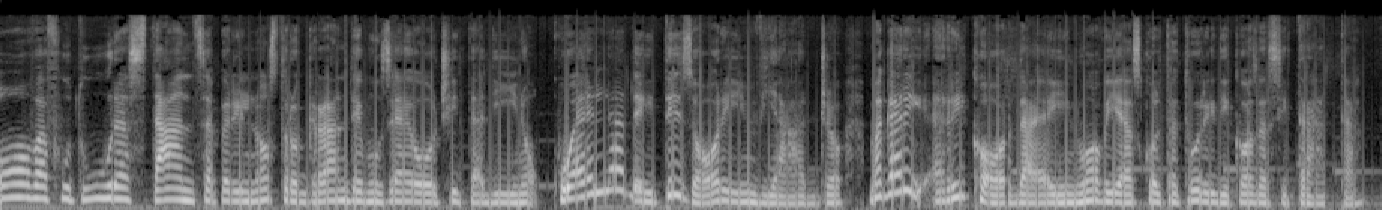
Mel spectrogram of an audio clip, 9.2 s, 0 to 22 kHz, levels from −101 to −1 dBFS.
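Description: From 1.33 s to 9.15 s the audio suffers periodic USB or driver dropouts. Every 64 ms, some task stalls the USB bus or the audio driver. A short slice of signal, roughly 10 ms, is lost and replaced by silence. Well over a hundred such gaps follow at that steady rate. They sound like an even stream of ticks, about sixteen per second. The ticks are heard only where there is signal.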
